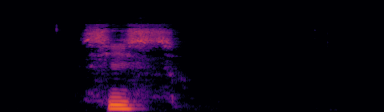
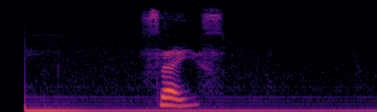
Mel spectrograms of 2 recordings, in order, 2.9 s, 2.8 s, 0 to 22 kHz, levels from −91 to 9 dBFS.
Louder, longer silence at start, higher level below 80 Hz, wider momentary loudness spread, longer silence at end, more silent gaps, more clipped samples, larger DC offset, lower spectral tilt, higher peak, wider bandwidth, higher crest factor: first, -32 LUFS vs -37 LUFS; first, 0.65 s vs 0.2 s; second, -74 dBFS vs -46 dBFS; second, 14 LU vs 24 LU; first, 1.6 s vs 0 s; neither; neither; neither; about the same, -5 dB/octave vs -5 dB/octave; about the same, -16 dBFS vs -18 dBFS; second, 9.4 kHz vs 16.5 kHz; about the same, 20 dB vs 22 dB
